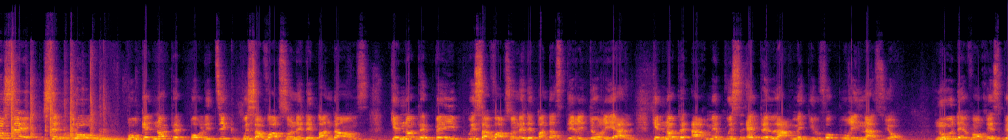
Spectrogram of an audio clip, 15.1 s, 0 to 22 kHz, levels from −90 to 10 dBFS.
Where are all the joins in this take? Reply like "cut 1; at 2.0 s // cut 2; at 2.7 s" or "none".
cut 1; at 1.7 s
